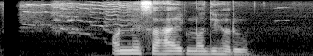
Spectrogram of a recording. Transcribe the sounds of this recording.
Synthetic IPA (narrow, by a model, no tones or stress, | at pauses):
ʌnːʌsʌɦaiknʌd̪iɦʌɾu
